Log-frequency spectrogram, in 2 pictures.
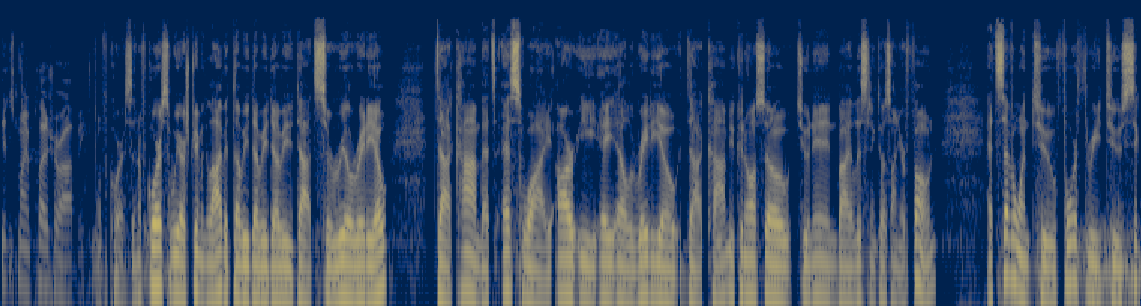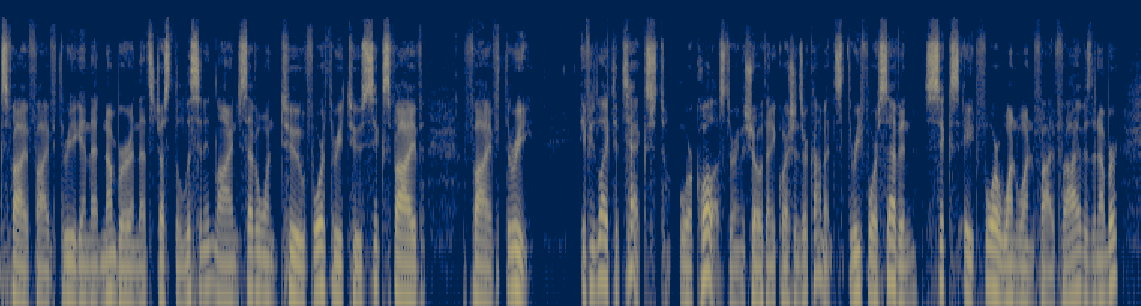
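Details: Adult male speaker; Normal speech.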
